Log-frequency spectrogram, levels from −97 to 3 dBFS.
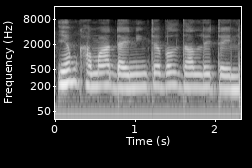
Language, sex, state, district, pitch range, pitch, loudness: Wancho, female, Arunachal Pradesh, Longding, 190-210 Hz, 195 Hz, -16 LUFS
